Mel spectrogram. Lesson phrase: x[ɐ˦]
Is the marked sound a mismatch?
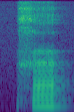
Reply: no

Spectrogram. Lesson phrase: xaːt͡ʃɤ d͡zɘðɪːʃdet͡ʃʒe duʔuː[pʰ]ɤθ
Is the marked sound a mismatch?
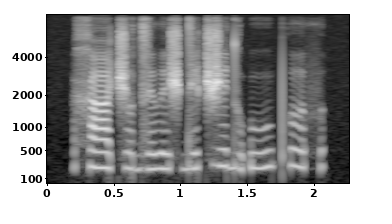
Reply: no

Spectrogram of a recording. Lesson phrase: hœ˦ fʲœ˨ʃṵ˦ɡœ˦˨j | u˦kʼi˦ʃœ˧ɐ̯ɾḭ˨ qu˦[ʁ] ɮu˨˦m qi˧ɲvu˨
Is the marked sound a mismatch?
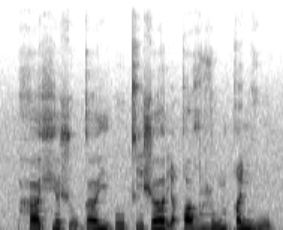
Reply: no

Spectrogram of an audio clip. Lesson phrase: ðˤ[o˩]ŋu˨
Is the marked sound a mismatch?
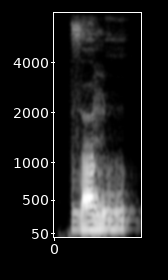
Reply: no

